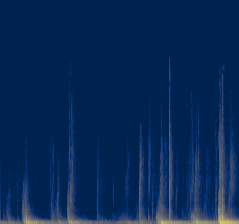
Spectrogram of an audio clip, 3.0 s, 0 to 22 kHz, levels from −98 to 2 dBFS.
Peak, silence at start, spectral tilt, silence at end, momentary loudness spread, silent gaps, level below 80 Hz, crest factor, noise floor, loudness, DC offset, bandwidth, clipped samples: -6 dBFS; 0.3 s; -10.5 dB/octave; 0 s; 22 LU; none; -38 dBFS; 20 dB; -59 dBFS; -28 LUFS; under 0.1%; 6.6 kHz; under 0.1%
